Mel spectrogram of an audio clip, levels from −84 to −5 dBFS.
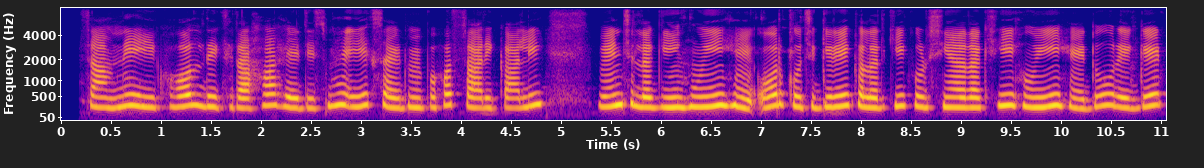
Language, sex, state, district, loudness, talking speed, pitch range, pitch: Hindi, female, Odisha, Nuapada, -15 LUFS, 165 wpm, 230-275 Hz, 245 Hz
